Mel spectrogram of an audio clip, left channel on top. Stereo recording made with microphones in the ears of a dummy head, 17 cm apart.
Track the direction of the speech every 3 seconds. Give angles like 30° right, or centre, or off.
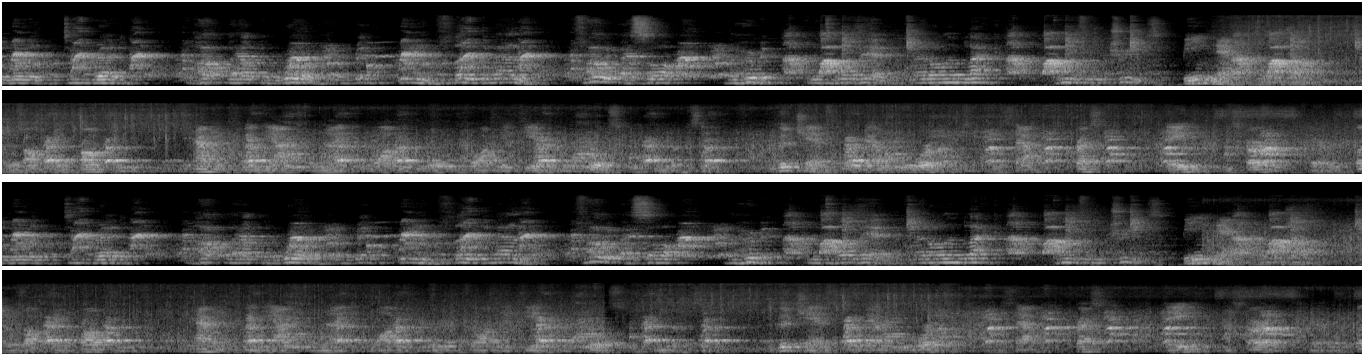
40° left, 40° left, 20° left, centre, 30° left, 40° left, 40° left, 40° left, 40° left.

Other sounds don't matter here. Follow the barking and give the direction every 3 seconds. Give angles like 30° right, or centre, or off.
20° left, 20° left, 20° left, 20° left, 20° left, centre, 40° right, 40° right, 10° left.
